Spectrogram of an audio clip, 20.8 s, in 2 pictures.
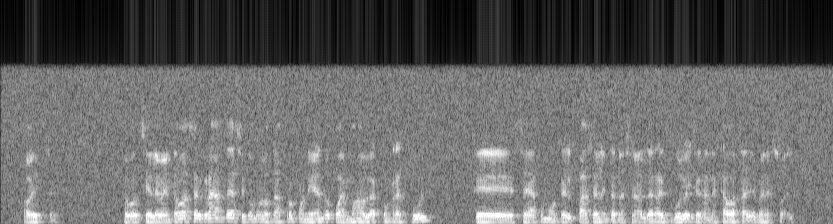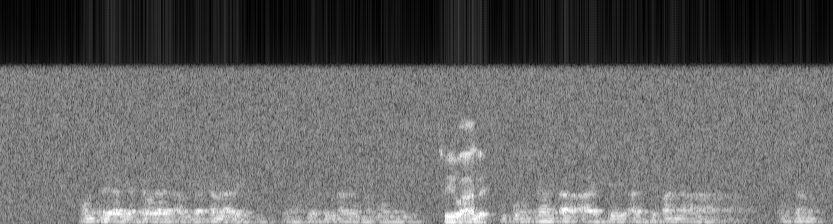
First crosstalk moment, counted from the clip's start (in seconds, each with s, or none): none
